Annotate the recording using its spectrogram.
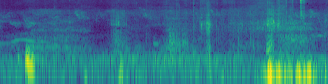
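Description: A goat bleats once, briefly, just after the start. Low bumps follow near the end.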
